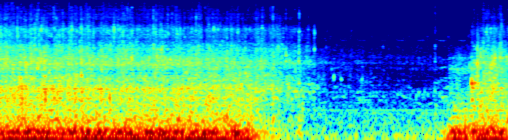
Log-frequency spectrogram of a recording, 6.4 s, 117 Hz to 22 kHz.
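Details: Newly installed replacement 150 W washing machine wash motor (10 µF capacitor), replacing a noisy old one, tested with water: deep steady hum about three seconds, pauses, restarts smoothly, no grinding or rattle; wash motor working normally.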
